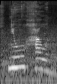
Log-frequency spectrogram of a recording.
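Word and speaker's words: Nyhavn: Jadi ternyata nydengar itu bakal dibacanya nu atau new dan haun itu kita bacanya haun bukan haven bukan tapi haun. Jadi diucapinnya itu new haun gitu guys.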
